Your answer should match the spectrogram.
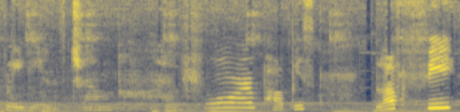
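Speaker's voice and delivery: usual speaking voice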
